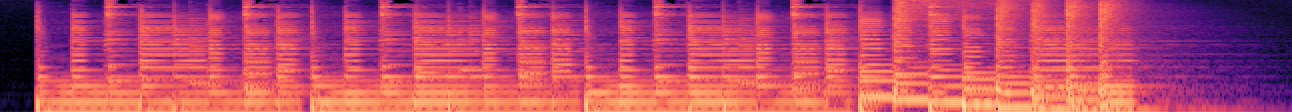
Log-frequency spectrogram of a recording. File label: Rock Boogie Intro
